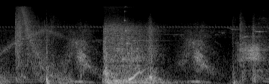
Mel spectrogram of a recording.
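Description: A wooden object smashes apart with a clatter.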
